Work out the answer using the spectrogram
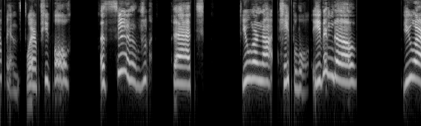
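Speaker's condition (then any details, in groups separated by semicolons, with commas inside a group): Cerebral palsy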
